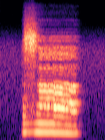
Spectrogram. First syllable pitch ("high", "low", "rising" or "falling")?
falling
